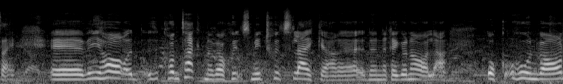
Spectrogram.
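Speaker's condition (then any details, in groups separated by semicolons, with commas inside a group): No condition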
